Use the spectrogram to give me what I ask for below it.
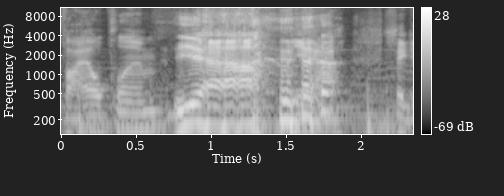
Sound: laughs

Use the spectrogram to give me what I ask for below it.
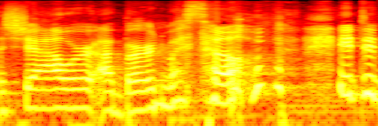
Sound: chuckles

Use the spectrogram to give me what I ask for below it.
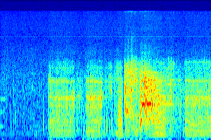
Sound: Rebel growling

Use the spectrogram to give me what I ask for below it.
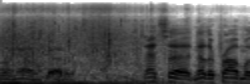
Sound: fish splashing

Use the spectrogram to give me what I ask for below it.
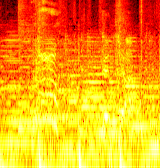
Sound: player groans

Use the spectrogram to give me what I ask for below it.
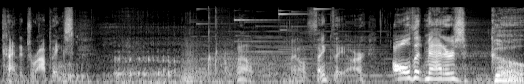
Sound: farts

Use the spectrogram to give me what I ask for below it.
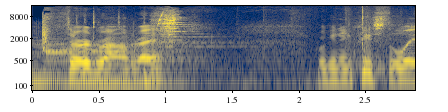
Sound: clanking

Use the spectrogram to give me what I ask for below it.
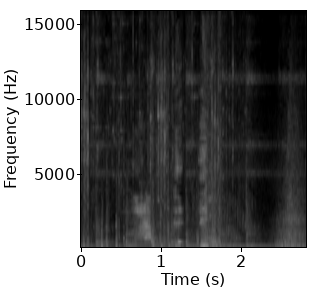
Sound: grunting

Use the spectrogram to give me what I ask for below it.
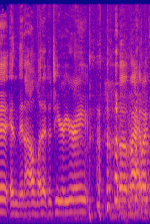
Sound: laughter

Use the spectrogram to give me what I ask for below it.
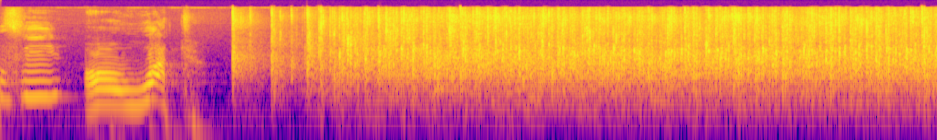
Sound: audience applauds

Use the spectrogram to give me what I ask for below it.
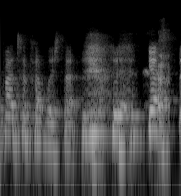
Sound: laughter

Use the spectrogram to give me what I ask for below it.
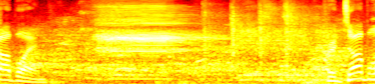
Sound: buzzer sounds

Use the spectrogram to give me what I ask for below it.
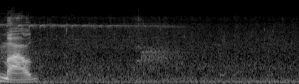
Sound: woodpecker calling

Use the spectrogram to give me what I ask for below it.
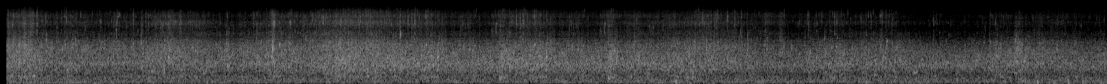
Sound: water running over smooth rocks. wind humming in the background

